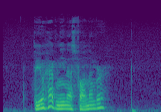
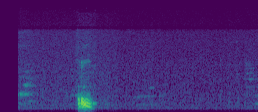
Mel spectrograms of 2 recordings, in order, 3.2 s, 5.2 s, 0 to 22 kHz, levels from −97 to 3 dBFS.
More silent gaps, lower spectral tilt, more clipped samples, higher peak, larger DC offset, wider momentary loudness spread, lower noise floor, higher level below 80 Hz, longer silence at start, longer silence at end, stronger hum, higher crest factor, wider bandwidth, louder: neither; about the same, -9 dB/octave vs -9 dB/octave; neither; second, -14 dBFS vs -8 dBFS; neither; second, 6 LU vs 29 LU; second, -60 dBFS vs -67 dBFS; first, -54 dBFS vs -80 dBFS; second, 0.65 s vs 1.55 s; second, 0.5 s vs 3.25 s; neither; second, 16 dB vs 24 dB; first, 11 kHz vs 7.6 kHz; second, -28 LUFS vs -24 LUFS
